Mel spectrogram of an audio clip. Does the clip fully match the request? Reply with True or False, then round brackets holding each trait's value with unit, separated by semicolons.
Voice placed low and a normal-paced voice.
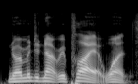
False (125 Hz; 260 wpm)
